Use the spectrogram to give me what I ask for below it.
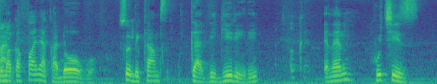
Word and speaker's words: Gathigiriri: So let's talk about, first of all, I'm sure I'm pronouncing it wrong. It's Gathigiriri. Gathigiriri.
